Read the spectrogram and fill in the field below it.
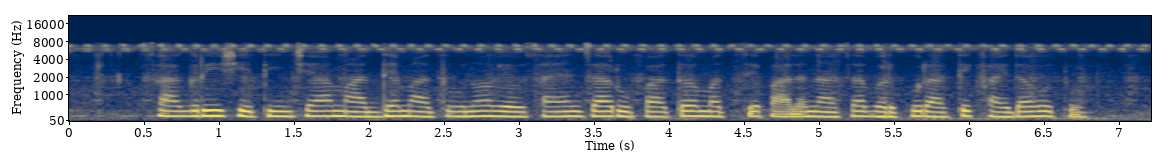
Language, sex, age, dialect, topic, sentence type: Marathi, female, 31-35, Varhadi, agriculture, statement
